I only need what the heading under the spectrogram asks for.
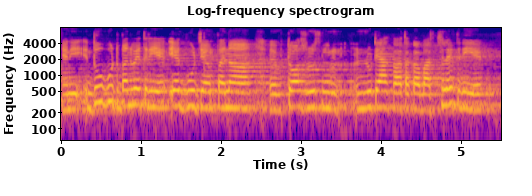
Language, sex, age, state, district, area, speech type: Maithili, female, 18-30, Bihar, Supaul, rural, spontaneous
